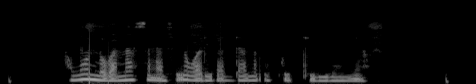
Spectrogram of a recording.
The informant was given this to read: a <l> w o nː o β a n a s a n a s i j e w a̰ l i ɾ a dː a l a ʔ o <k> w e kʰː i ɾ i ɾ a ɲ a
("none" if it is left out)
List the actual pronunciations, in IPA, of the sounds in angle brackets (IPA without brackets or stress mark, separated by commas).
none, k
